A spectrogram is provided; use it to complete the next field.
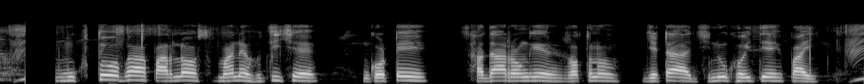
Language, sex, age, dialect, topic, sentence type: Bengali, male, 18-24, Western, agriculture, statement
